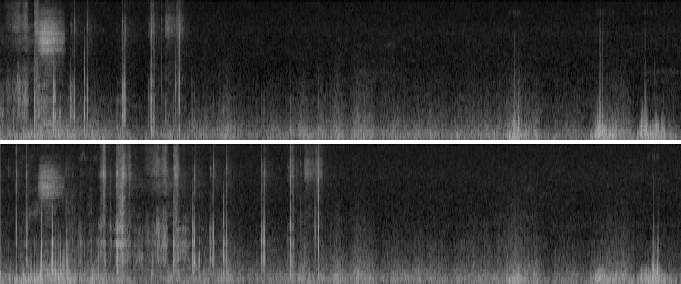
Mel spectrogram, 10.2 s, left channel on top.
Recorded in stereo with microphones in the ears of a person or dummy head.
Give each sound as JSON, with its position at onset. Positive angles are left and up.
{"t": 0.6, "sound": "whispering", "side_deg": 30}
